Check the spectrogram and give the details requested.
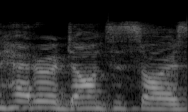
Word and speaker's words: Heterodontosaurus: The don't in Heterodontosaurus and Heterodontosaurus should be pronounced like the don in Iguanodon.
